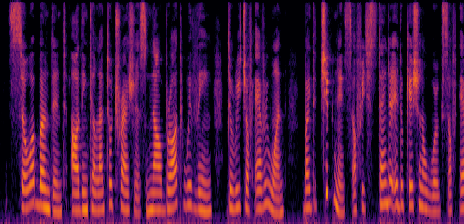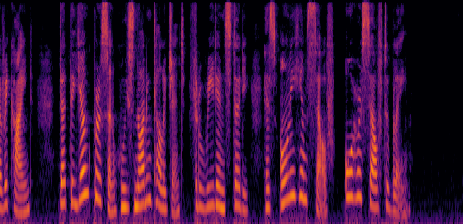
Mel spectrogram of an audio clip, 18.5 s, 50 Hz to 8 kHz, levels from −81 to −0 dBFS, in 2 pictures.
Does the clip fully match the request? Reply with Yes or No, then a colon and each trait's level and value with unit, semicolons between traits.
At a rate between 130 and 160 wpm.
Yes: slow, 135 wpm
